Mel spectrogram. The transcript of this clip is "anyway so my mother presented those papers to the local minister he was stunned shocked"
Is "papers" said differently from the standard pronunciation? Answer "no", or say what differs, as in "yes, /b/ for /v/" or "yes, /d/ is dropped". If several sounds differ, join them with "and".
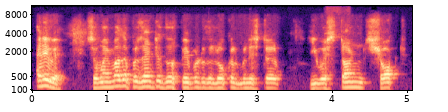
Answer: yes, /z/ is dropped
